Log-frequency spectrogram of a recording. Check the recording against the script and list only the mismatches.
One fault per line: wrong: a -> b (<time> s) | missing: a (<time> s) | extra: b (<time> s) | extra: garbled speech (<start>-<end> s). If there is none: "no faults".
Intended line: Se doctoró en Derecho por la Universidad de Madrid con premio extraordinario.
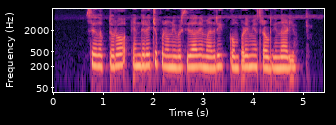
no faults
